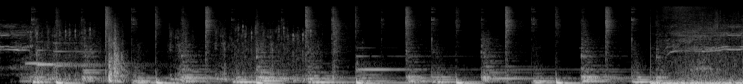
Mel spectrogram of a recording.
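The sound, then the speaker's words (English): A video game horse neighs amid a busy string of thumps and clicks, with a higher whinny rising near the end; the sounds are fairly loud, and no one speaks. “take a 12 block per second horse, introduce him to the mega horse and make them make a smaller horse”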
